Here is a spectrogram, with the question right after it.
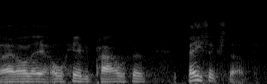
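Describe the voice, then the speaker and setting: His tone is dark and mellow at a medium pitch. The man sounds somewhat breathy. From Florida. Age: 60s. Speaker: oral history interviewee. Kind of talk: oral history interview. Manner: halting, many fillers.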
